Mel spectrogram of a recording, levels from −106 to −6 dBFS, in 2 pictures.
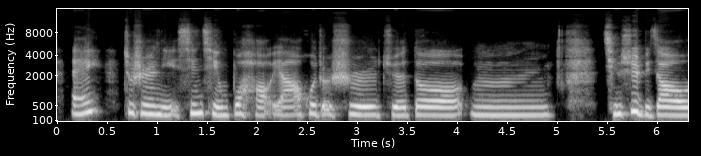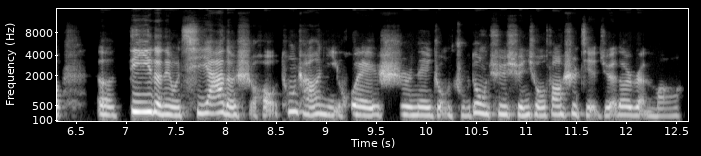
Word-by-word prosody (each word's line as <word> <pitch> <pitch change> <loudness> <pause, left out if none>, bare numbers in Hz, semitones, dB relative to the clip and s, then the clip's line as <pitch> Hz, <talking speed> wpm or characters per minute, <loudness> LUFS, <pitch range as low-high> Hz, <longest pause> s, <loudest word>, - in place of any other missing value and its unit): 诶， 310 +7 -1 0.2
就 285 - -2
是 260 -2 +1
你 225 -2 -1
心 275 0 0
情 240 -6 -2
不 265 +4 -1
好 230 -5 -6
呀， 225 0 -3
或 265 +2 -3
者 240 - -4
是 230 -2 +1
觉 225 -1 -1
得， 225 0 +1
嗯， 225 0 -5 0.5
情 255 0 -2
绪 320 +6 +4
比 235 -4 -3
较， 220 0 +3 0.4
呃， 240 -3 -1
低 315 -1 +10
的 285 -3 +6
那 245 - +2
种 225 -1 +2
气 270 +5 -4
压 280 +1 +4
的 235 -4 +2
时 - - -5
候， - - -6
通 320 0 0
常 255 -3 -1
你 225 - -6
会 230 -3 +2
是 235 +1 -1
那 225 -1 +1
种 225 0 -6
主 215 +1 -12
动 275 -3 0
去 245 0 -2
寻 235 -1 -1
求 225 -3 -2
方 240 +1 -2
式 255 +1 -1
解 225 -2 -7
决 220 0 -5
的 235 -2 0
人 225 0 -4
吗？ 205 0 -12
230 Hz, 230 characters per minute, -23 LUFS, 225-255 Hz, 0.5 s, 低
